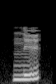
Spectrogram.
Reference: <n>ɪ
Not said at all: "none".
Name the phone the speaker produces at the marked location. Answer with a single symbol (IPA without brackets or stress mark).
n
